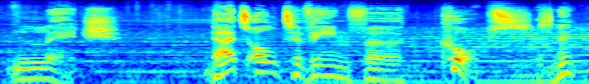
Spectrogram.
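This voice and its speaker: An actor playing a wry, easygoing fantasy adventurer in a video game, talking in a casual, plainspoken, questioning way. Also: male voice, lowish voice, lively intonation, drawn-out words, over music. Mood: wry, puzzled. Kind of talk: video game dialogue acting.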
